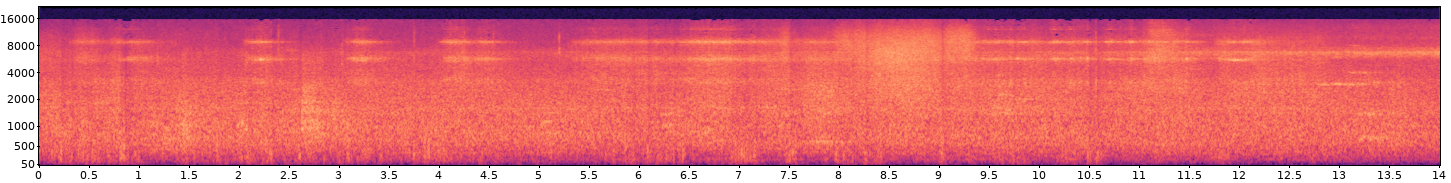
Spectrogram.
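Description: London Underground 1960 Stock track recording train running slowly into the station over a steady rumble of wheels on rail. Its wheels give a high, thin squeal that keeps breaking off and starting again.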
